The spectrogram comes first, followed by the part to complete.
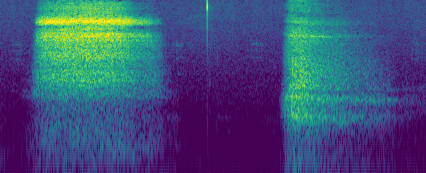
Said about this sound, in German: Hast du eigentlich heute schon tief geatmet? Mach mal. Lass uns mal zusammen tief atmen. Ich puste auch nicht ins Mikrofon, weil wir halten so oft den Atem an.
